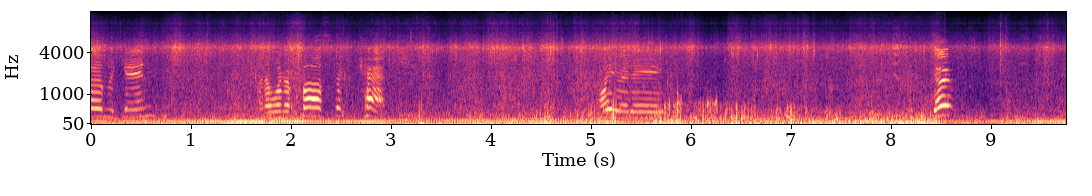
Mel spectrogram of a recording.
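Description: A young woman calls out loudly to rowers.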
